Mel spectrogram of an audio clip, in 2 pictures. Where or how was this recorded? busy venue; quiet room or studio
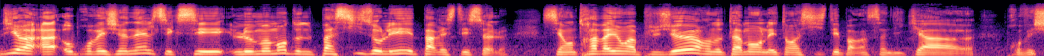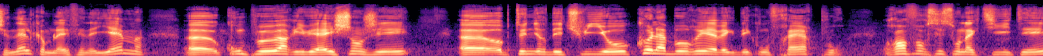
busy venue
